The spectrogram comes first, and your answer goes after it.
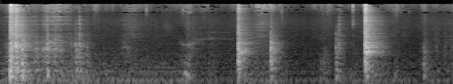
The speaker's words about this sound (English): Now, the way it's used in this recipe, you kind of have to grab a wooden spoon or something and break it into pieces.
